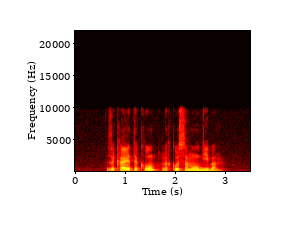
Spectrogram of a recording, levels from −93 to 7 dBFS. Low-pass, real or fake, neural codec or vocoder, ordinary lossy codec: 9.9 kHz; real; none; none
